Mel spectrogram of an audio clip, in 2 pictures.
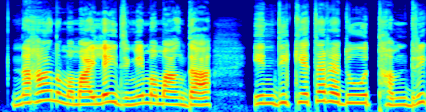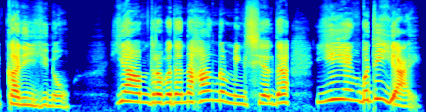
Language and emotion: Manipuri, angry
